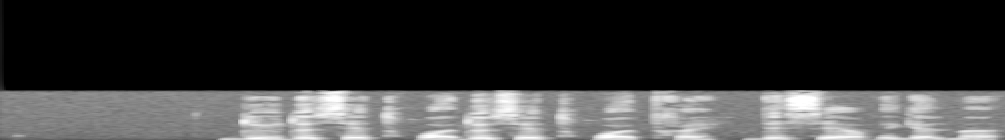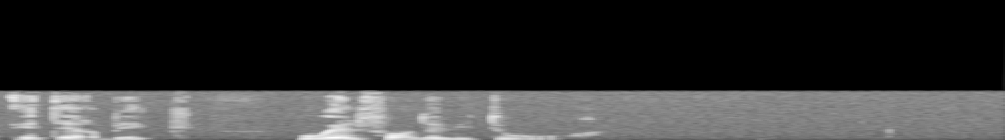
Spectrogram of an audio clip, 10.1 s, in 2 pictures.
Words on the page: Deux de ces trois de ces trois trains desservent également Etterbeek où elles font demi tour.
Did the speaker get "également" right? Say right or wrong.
right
